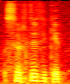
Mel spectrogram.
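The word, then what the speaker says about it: certificate: قبل كده بمعنى شهاده سيرتيفيكيت هي بتنطق سيرتيفيكيت يعني الاي دي ما بشدها ماقولش سيرتيفيكيت رقم واحد ممكن اقول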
